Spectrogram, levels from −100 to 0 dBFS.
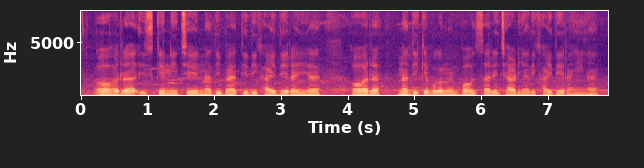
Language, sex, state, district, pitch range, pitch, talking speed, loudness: Hindi, male, Uttar Pradesh, Etah, 160-170 Hz, 165 Hz, 160 wpm, -15 LUFS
